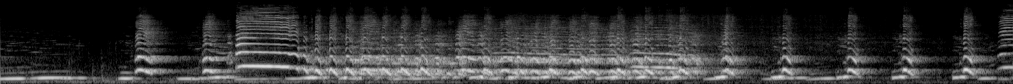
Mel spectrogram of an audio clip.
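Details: Siamang calling: loud, rhythmic series of harmonically rich hooting notes, with one long rising swoop early on, then barks and booming notes repeated about every half second, each with a sharp rising and falling inflection.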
